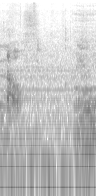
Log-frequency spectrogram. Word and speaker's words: Nawf: You gotta say it right. The Nawf. I haven't been practicing. Come on, you gotta practice. We gotta get this in. The Nawf. Open the mouth.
